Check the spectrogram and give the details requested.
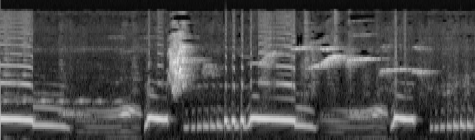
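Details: Dove lure call of a collared dove (puter): clear tonal coos falling at the end, separated by soft rising notes and a rapid throbbing trill, with a brief scratchy noise.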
